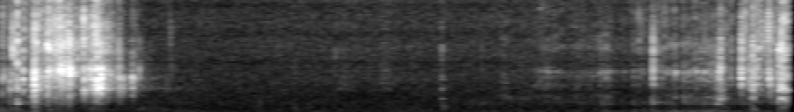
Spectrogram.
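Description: A metal utility knife blade scrapes and shaves a solid, bright green rectangular Loles bar soap, building up curls of soap. Bright, crisp scraping and crinkling comes in a burst at the start, falls to near silence, then returns in a second run of scrapes toward the end.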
